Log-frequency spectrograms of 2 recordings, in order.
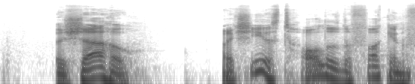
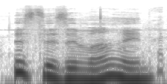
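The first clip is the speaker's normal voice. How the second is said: ordinary delivery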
